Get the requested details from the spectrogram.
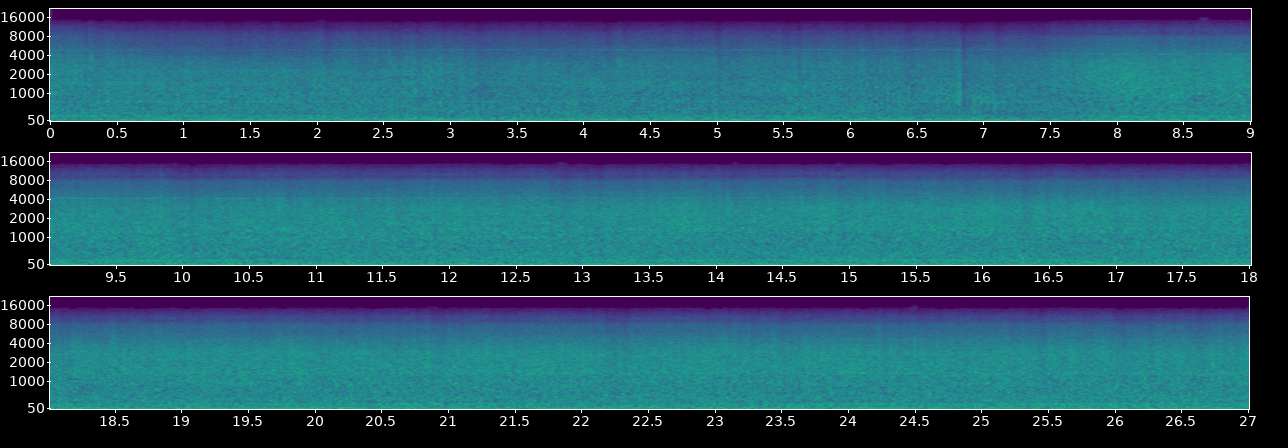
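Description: Wind roars loudly past a fast-moving motorcycle.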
